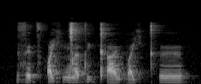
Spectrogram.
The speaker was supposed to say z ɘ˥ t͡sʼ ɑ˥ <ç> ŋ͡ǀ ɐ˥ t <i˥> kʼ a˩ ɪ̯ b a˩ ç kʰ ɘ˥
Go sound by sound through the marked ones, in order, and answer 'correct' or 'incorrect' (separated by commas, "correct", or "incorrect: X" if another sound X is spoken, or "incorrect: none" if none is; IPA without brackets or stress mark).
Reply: correct, correct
